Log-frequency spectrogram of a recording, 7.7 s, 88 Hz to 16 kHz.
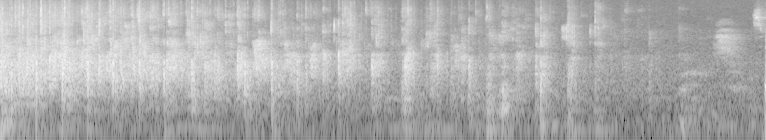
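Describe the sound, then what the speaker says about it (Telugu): Loud applause from a seated crowd at a 75th birthday celebration on stage, dense continuous clapping that gradually thins into scattered claps with some voices underneath. "కొంచెం గట్టిగా చప్పట్లు కొట్టి ఆశీర్వదించారు"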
